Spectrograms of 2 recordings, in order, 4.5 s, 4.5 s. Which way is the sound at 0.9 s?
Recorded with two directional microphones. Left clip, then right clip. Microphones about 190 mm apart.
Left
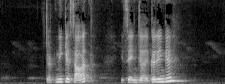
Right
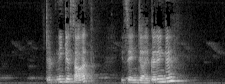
35° left (ahead or behind).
